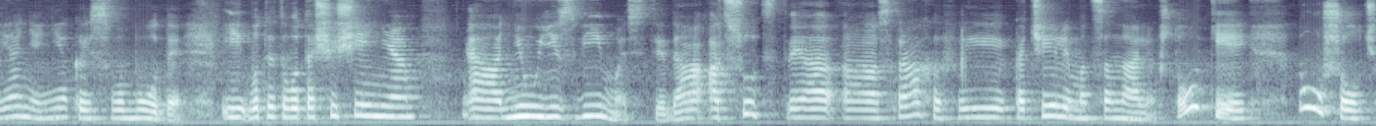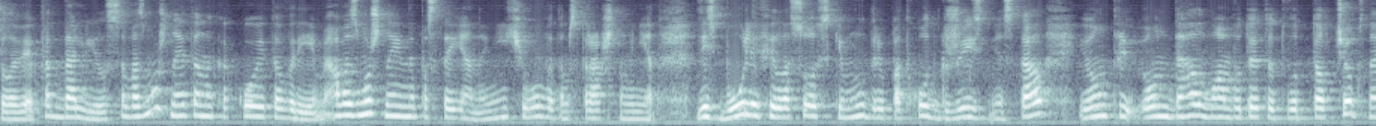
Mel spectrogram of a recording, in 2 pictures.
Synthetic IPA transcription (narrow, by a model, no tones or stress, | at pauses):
jænʲɪjənʲe̞kəjsvɐbo̞d̪ɨ̰ivo̞t̪ɛt̪əvo̞t̪ɐɕːʉɕːenʲɪjə | nʲɪʊjɪzvʲimə̰sʲtʲɪd̪aʔɐt̪sut̪st̪vʲɪjəst̪ɾaxəfikɐt͡ɕelʲɪmət̪sɨɐnalʲnɨ̰xʂt̪o̞okʲej | nuʊʂo̞lˠt͡ɕɪlˠɐvʲe̞̰kɐd̪ːɐlʲilˠsʲəvɐzmo̞ʐnəɛt̪ənəkɐko̞jət̪əvɾʲemʲə̰ʔɐvɐzmo̞ʐnəimʲɪnːəpəst̪ɐjanːənʲɪt͡ɕɪvo̞vɛt̪əmst̪ɾaʂnəvənʲe̞̰t̪zʲdʲes̬ʲbo̞lʲɪjəfʲɪlˠɐso̞fskʲɪjmud̪ɾɨjpɐt̪xo̞t̪ɡʐɨzʲnʲɪst̪alˠ | io̞npɾʲɪo̞nd̪alˠvamvo̞t̪ɛt̪ət̪vo̞t̪ːɐlˠt͡ɕo̞kzna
